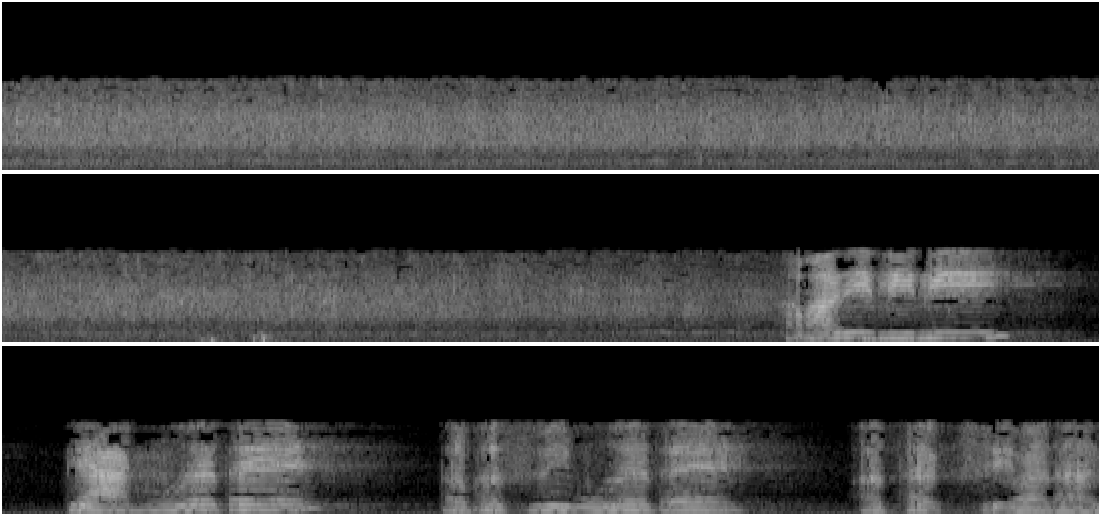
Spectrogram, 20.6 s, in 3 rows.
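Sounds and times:
audience applause: 0.0s - 11.8s
speech: 11.9s - 13.2s, 14.1s - 15.8s, 16.5s - 18.4s, 19.1s - 20.5s.

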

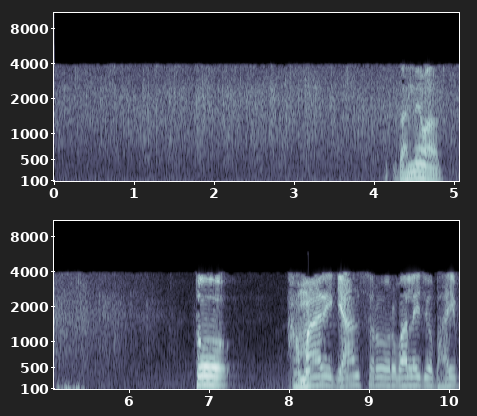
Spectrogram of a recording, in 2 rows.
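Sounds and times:
audience applause: 0.0s - 6.5s
speech: 4.1s - 5.0s, 6.8s - 7.3s, 8.0s - 10.1s.

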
